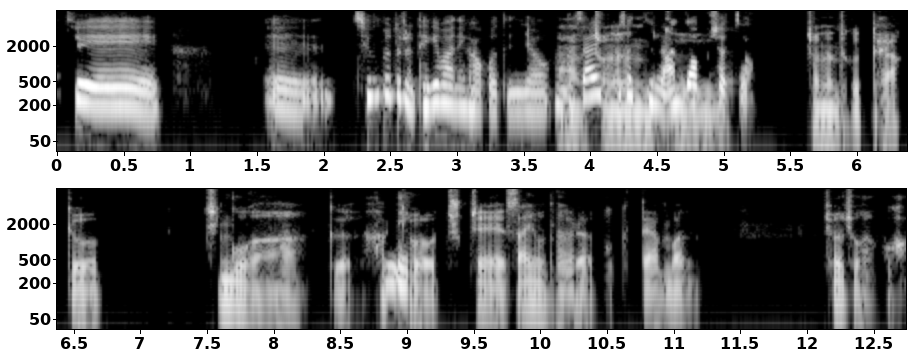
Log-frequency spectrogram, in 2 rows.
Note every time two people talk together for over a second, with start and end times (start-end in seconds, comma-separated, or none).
3.7-5.0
